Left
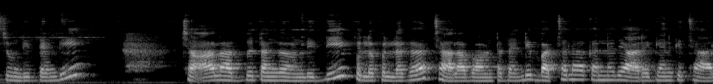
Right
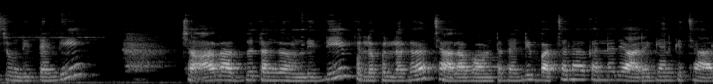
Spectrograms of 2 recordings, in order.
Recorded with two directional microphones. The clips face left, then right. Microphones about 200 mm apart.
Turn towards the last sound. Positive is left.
turn(degrees=40)  # may be behind; listen again after turning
